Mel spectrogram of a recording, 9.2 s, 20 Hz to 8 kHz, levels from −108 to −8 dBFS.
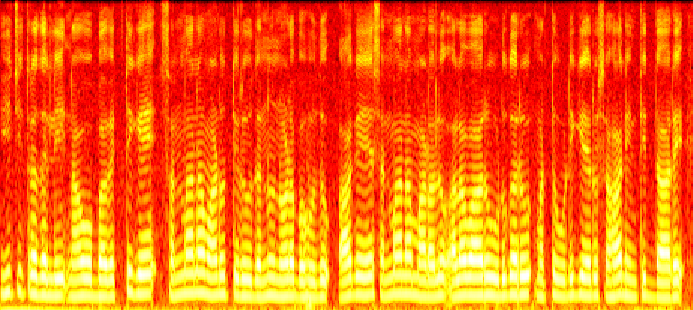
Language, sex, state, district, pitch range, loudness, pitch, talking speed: Kannada, male, Karnataka, Bangalore, 160-175 Hz, -14 LUFS, 165 Hz, 105 wpm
